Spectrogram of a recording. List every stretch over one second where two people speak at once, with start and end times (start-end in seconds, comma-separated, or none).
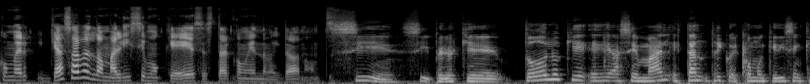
none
